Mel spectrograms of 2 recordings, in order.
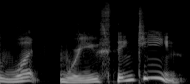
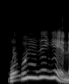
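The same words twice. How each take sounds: First: Said in the usual way. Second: Much higher, squeaky disbelief; incredulous squeal. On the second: Real, not acted. Trader scolding holders who never took profits, incredulous squeal. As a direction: shoot it way up in mock shock.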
